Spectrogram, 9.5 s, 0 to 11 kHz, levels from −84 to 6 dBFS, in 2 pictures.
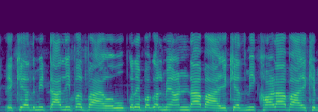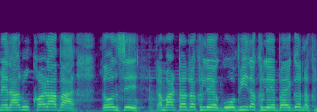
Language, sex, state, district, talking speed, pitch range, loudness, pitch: Bhojpuri, female, Uttar Pradesh, Varanasi, 200 wpm, 245-260 Hz, -18 LUFS, 255 Hz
